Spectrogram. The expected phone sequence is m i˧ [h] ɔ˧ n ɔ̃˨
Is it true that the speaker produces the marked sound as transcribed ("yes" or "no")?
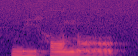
yes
